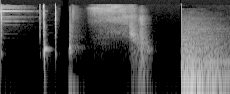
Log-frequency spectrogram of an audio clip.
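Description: Animation sound effects from a subscribe button graphic: a couple of short plopping pops, like mouse clicks, and a soft whoosh, then near the end a loud sudden low hit that rings out briefly as a transition.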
